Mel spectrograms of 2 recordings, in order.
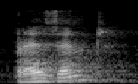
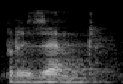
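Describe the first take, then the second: First: The stress follows the noun pattern. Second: The stress follows the verb pattern. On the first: The word is used as a noun. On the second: The word is used as a verb.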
